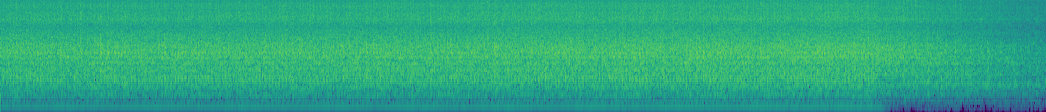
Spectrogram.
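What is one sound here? A drill bit grinds into spinning metal.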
